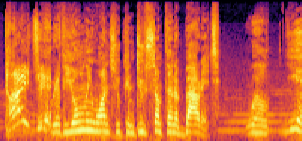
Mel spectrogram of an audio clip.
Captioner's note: english Dialogue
